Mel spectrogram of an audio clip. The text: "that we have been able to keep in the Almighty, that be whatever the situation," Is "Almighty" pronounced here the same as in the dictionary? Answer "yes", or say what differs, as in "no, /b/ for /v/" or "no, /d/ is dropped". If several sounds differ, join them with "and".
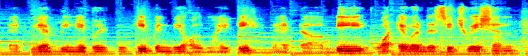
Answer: yes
